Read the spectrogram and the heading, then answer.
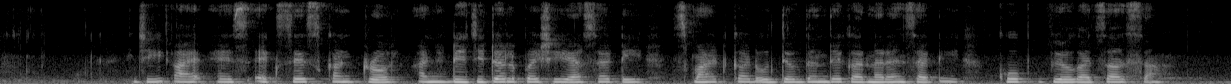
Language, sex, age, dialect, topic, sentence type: Marathi, female, 18-24, Southern Konkan, banking, statement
